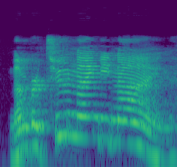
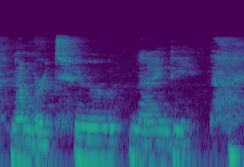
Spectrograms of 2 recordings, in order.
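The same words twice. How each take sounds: First: Higher, projected episode announcement; announcer call. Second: Slow, hushed whisper; whispered echo. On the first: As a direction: call out the number like a host. Announces episode number, then echoes it. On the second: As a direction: echo it back in a drawn-out whisper. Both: Pretend.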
